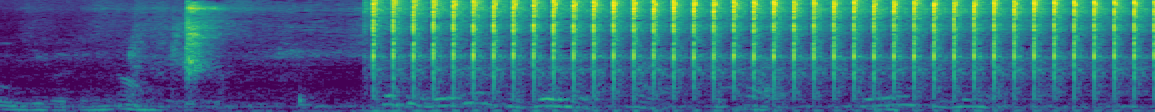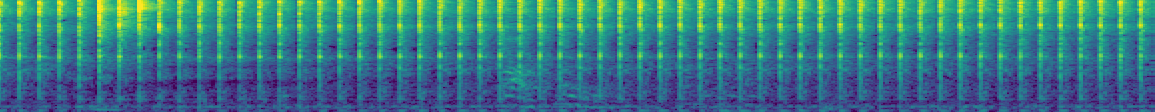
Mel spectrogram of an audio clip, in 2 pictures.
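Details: Extracorporeal shockwave therapy device firing rapid, regular, sharp clicking pulses, about three per second, during treatment of the biceps femoris (hamstring) muscle chain in a patient with buttock and leg pain; brief voices before it starts.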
